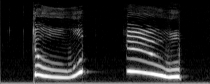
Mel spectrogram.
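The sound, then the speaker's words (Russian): Someone vocally imitates the cartoonish whistle sound effect heard when a car jumps in a Bond film: two sustained, sliding voiced tones, the first dipping then swooping upward, the second gliding steadily downward, loud with a short pause between. “И когда он прыгает, есть такой дебильный звук свистка.”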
